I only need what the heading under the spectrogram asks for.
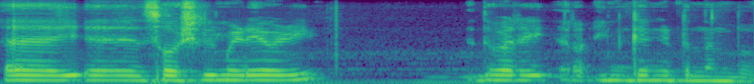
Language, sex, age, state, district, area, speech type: Malayalam, male, 18-30, Kerala, Kottayam, rural, spontaneous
